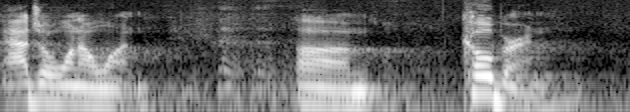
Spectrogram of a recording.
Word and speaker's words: Cockburn: And uh next question, how do you pronounce this word? This is his last name. What was that? Coburn. Oh, nice job, Coburn. So, this is good for you guys to know because it's an awkward last name and you'll sound awesome and kind of extra agile points if you know how to to pronounce it correctly.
